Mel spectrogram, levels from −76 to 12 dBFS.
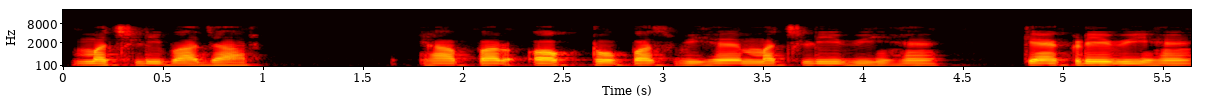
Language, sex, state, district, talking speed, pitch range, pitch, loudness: Hindi, male, Uttar Pradesh, Etah, 140 wpm, 115-120 Hz, 115 Hz, -22 LUFS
